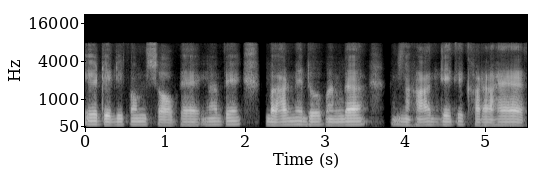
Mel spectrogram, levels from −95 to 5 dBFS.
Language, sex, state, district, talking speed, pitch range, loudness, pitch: Hindi, male, Haryana, Jhajjar, 160 wpm, 100-110 Hz, -23 LUFS, 105 Hz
